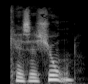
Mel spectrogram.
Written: kassation

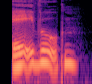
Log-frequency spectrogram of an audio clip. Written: a-våben

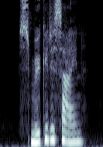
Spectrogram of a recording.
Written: smykkedesign

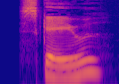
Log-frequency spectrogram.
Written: skabet

